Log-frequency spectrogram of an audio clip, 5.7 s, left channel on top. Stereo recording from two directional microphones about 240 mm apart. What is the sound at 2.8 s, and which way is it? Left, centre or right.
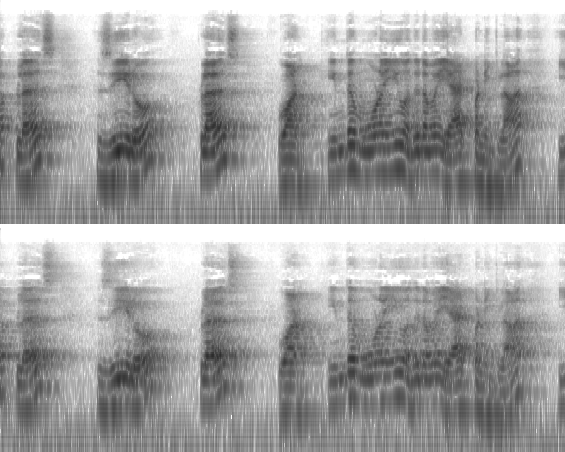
A man's voice, left.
